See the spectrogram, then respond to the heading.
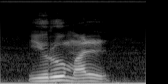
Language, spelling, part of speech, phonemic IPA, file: Tamil, இருமல், noun, /ɪɾʊmɐl/, Ta-இருமல்.ogg
- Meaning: 1. cough 2. bronchitis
